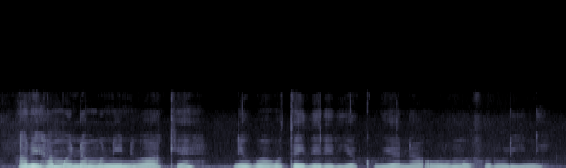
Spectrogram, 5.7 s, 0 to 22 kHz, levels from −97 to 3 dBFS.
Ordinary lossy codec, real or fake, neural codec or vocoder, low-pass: none; real; none; 9.9 kHz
